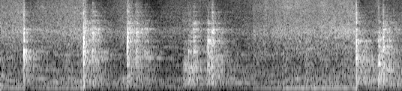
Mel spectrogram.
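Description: Pork Wellington stuffing being dried out in a hot pan, stirred with a utensil in repeated scraping strokes, roughly six clattering sweeps over a low sizzle, close and without voices.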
